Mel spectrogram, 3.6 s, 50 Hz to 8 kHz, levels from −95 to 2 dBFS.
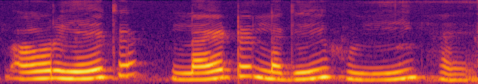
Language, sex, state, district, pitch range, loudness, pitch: Hindi, female, Uttar Pradesh, Lucknow, 230-290 Hz, -13 LUFS, 250 Hz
